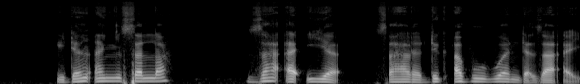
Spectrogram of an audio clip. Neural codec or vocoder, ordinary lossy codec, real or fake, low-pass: none; none; real; none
